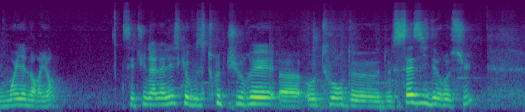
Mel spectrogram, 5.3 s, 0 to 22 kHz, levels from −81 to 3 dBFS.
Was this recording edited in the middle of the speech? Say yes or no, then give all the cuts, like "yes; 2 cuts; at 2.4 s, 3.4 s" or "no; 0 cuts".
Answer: yes; 1 cut; at 2.0 s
